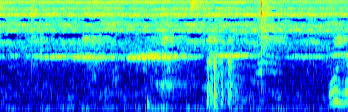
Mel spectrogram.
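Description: Wood fire burning in an open fire pit: faint crackling with two sharp pops in the second half, over a steady faint high tone.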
